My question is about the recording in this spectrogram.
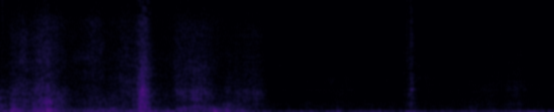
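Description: Faint rustling and shuffling with a few soft knocks, from a person shifting about under a car and handling the camera.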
